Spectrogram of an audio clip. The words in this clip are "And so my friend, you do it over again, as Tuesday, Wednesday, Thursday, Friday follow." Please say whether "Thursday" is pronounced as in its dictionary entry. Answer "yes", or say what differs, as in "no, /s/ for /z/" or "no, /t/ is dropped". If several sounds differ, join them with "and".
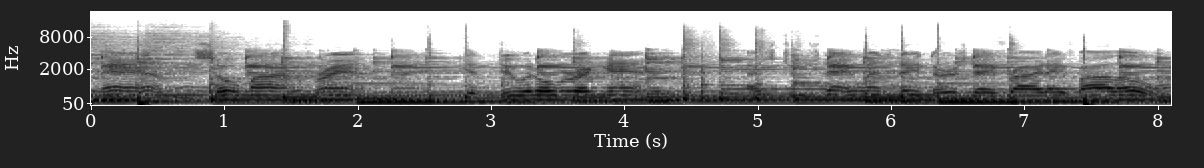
yes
